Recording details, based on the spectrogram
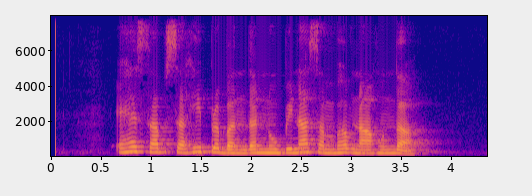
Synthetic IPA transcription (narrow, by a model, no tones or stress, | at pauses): ɛːsəbsəɦipɾəbə̃nd̪ʱənːũːbɪnasə̃mbʱəʋnaɦʊ̃nd̪aː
